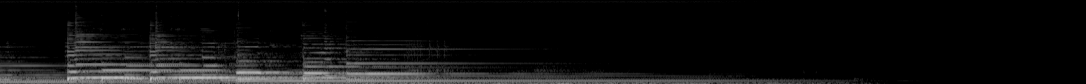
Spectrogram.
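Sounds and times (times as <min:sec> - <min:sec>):
blues in A: 0:00.0 - 0:07.8.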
